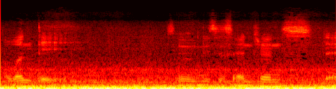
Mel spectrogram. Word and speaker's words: Avante: to pronounce. Avante. Not Avante. Avante.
